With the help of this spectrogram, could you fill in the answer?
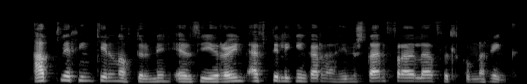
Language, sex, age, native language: Icelandic, male, 40-49, Icelandic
